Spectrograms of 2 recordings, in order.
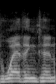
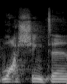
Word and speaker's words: Wethington: My last name is, and my last name is Wethington, which seems easy, Wethington, but I get Washington and Wellington and Liechtenstein.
